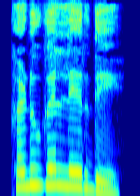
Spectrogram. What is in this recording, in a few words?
"ಕಡುಗಲ್ಲೆರ್ದೆ", Kannada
